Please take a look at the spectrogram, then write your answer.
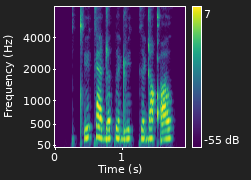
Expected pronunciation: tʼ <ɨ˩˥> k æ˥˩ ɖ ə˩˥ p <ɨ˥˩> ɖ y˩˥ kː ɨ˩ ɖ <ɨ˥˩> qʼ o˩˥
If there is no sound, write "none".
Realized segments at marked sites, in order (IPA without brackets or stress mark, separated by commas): y˩˥, ɨ˩, ɨ˥˩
